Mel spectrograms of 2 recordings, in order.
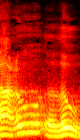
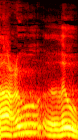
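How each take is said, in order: Both takes have the same delivery.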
